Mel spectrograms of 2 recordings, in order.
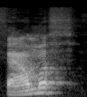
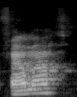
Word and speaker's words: Falmouth: how to pronounce it Falmouth Falmouth fou mouth like Felicia foul mouth um Falmouth but anyway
